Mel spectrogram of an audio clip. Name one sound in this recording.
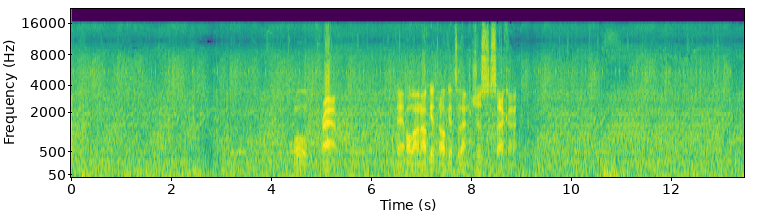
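Rapid energy-gun shots fire and crackle.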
